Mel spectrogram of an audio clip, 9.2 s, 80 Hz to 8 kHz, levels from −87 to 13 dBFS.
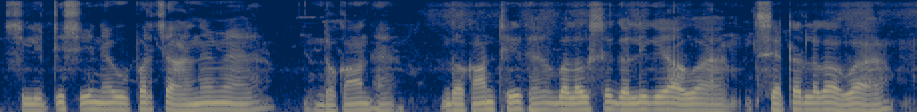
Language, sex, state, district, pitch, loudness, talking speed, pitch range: Magahi, male, Bihar, Jamui, 125 Hz, -27 LUFS, 135 wpm, 120-130 Hz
